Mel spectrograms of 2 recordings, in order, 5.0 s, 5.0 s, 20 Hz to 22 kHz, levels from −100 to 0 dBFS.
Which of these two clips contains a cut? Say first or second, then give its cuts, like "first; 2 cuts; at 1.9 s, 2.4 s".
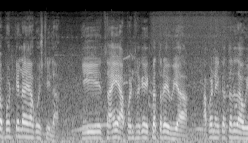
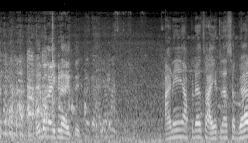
second; 1 cut; at 3.3 s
